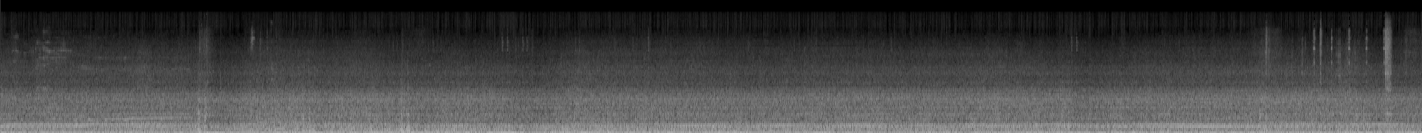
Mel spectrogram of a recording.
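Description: Car driving at a steady pace: continuous low engine and road rumble, with a few faint clicks near the end.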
